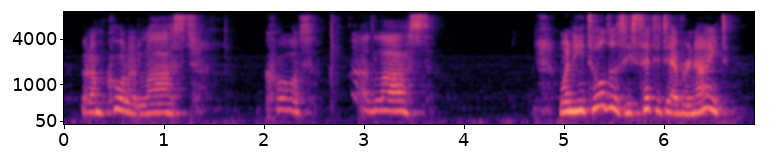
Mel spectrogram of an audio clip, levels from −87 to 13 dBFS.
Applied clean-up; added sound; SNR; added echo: none; none; none; none.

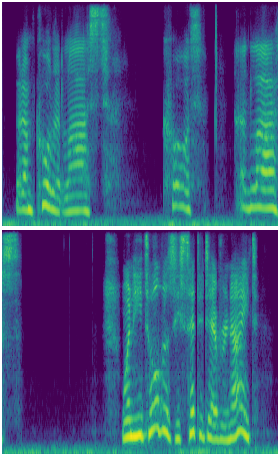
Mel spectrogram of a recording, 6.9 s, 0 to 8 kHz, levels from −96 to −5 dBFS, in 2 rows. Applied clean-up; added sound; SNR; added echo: neural diffusion model UNIVERSE++.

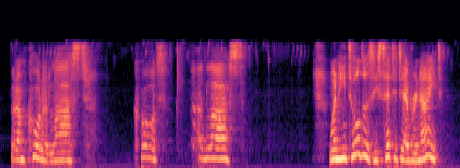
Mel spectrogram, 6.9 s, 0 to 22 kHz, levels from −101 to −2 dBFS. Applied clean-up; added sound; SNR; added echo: neural mask model RNNoise.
